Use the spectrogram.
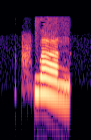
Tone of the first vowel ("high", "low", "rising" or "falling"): falling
